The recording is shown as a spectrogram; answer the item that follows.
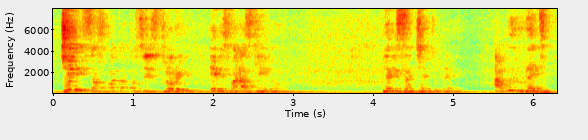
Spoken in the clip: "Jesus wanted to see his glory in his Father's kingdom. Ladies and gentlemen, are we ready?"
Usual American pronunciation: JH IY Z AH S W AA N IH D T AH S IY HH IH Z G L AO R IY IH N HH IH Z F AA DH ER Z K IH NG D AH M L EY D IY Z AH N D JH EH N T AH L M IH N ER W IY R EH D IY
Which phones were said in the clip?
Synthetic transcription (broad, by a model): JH IY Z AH S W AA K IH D T AH S IY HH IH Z G L AO R IY IH N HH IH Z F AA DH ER S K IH D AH L EY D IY S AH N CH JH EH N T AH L IH AA W IY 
